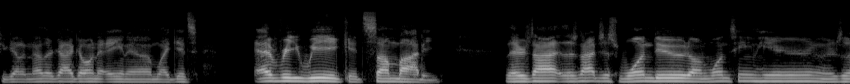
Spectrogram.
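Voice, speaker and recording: A man's voice: medium pitch, smooth, dry recording. A young man with a mid-range voice hosts a casual interview in a friendly, easygoing way. He is recorded close and dry. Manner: laid-back, chummy, quick to agree. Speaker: podcast host.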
